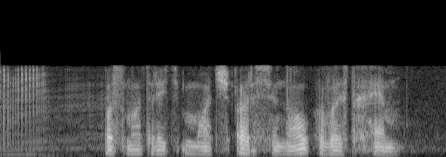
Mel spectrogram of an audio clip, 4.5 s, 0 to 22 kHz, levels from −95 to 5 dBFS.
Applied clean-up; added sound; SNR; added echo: none; Coin (dropping); 18 dB; none.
